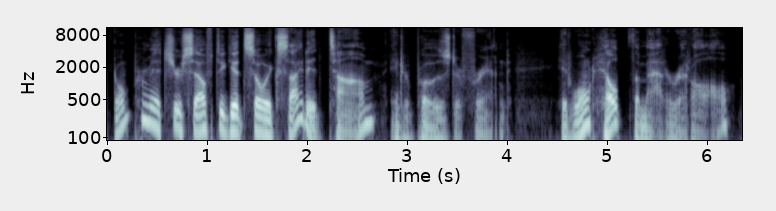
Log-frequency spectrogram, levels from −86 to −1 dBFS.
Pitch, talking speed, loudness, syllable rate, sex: 115 Hz, 170 wpm, -20 LUFS, 5.0 syllables/s, male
